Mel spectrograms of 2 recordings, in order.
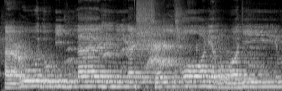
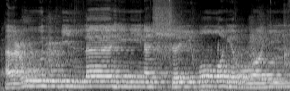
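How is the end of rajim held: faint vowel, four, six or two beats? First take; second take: two beats; four beats. First: The long vowel in rajim is held two beats. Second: The long vowel in rajim is held four beats. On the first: "Dua harokat"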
